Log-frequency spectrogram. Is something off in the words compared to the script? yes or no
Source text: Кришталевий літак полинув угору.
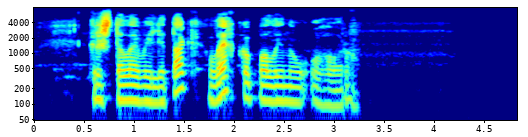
yes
